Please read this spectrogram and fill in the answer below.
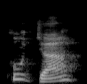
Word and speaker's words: puja: It is very important for us as students of the Buddha Dharma to know that puja, pronounced as P-O-O-J-A, puja is not a direct telephone line telling the Buddha what to do.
